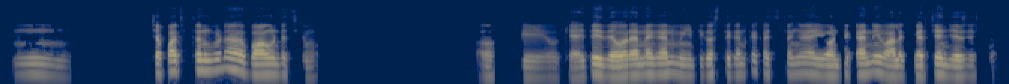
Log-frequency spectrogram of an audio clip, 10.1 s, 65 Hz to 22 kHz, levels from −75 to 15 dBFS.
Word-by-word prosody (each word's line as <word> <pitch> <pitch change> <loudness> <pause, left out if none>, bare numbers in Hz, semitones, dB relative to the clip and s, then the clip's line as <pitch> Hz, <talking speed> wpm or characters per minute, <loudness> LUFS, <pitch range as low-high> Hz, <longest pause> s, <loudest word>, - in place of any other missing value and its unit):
హ్మ్. 135 -2 -11 0.9
చపాతీతోని 165 +4 +2
గూడా 195 +2 -2 0.2
బాగుండొచ్చేమో! 135 -4 +1 1.7
Okay. 115 0 -15 0.2
Okay. 105 - -23
అయితే 115 +5 -5
ఇదెవరన్నా 125 +3 +4
గాని 140 +1 +1
మీ - - -4
ఇంటికొస్తే 130 +2 -6
గనక 135 +5 -8
ఖచ్చితంగా 140 +1 -7
ఈ - - -3
వంటకాన్ని 140 +5 0
వాళ్ళకి 120 -1 +1
పరిచయం 130 +2 +1
జేసేస్తారు. 120 +1 -4
135 Hz, 105 wpm, -21 LUFS, 120-140 Hz, 1.7 s, ఇదెవరన్నా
